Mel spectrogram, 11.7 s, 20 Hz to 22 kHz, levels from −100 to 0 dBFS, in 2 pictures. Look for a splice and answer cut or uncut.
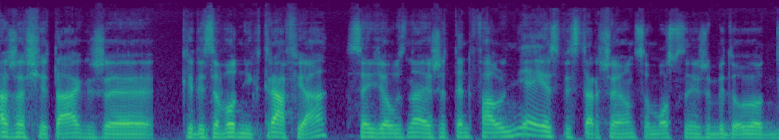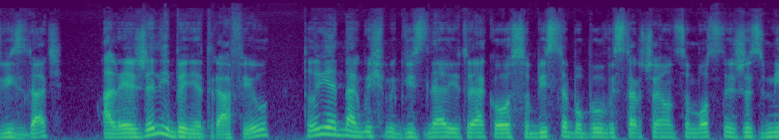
uncut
